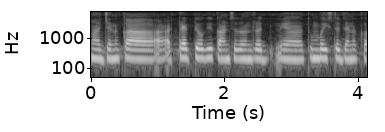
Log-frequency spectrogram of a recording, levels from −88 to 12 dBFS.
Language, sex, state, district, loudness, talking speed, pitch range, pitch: Kannada, female, Karnataka, Chamarajanagar, -16 LUFS, 130 wpm, 210-220 Hz, 215 Hz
